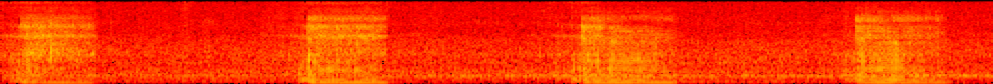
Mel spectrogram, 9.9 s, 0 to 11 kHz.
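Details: Labrador dog snoring loudly while asleep after a busy day, slow to wake: rattling snores about 22 a minute, each followed by a quieter exhale.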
